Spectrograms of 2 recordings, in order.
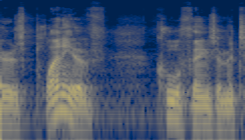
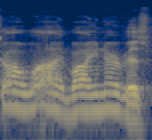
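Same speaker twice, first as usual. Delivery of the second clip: much higher-pitched mock girl voice; imitated girl; 10 semitones higher than usual. Girl asks a nervous suitor why, high imitated voice. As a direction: play her reply in a high, put-on voice. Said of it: "And then she's like".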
